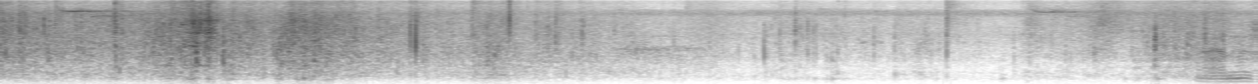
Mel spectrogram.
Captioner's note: heavy shuffling of leaves and foliage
